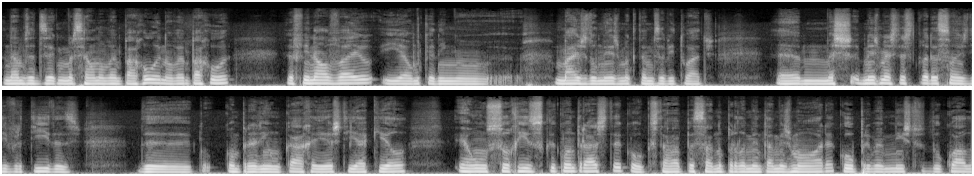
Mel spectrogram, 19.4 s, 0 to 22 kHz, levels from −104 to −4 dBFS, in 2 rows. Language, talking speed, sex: Portuguese, 195 wpm, male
